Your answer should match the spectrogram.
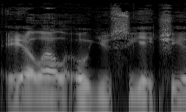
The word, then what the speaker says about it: Allouche: Allouche is how he pronounces his name.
